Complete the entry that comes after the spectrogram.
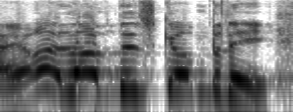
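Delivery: high, loud hammed-up rally cry; mock a frenzied CEO; over-the-top CEO hype. Imitating a hyped CEO on stage, high and loud. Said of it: "that Steve Ballmer guy and say".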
